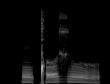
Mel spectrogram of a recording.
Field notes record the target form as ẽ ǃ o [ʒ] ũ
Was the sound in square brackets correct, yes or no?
yes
